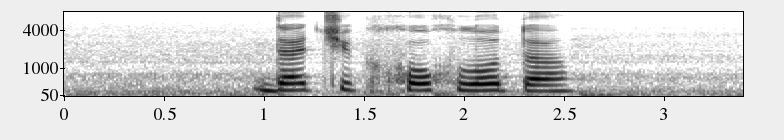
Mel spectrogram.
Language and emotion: Russian, neutral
